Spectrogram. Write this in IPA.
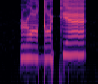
ɭ ɔ˧ dˤ ʌ˧ kʲ æ˥

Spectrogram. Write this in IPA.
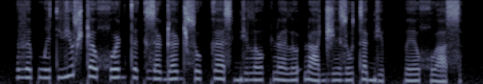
ð e p w i t vʲ u s ʈ ɛ χʷ ɛ ɖ t̪ e k z ɛ ɖ ɛ ɖ s u k ɛ s bʲ ɯ l ɤ k ɳ ɛ l ɯ ʔ ɳ a d͡ʒ i z u t ɛ bʲ e pː e χʷ a s

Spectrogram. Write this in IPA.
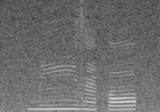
m ĩː z ɛ̃ θ ɒ

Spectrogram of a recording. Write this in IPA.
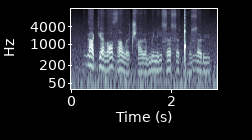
ɡ a˥˨ kʲ a˥˨ l ɔ˧˥˧ zˤ i˩˧˩ w œ˨˩˦ t͡ʃʰ a˩˧˩ ɭ ə˧ m i˥˨ ɳ i˧˥˧ ɬ ə˧˥˧ ɬ ə˨˥ ɡ͡ǃ o˨˩˦ ɮ œ˥˨ ɽ y˧

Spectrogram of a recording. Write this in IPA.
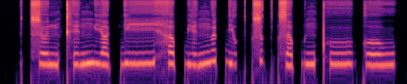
t͡s ɵ˨ n kʰ ɪ˨˥ ŋ j ɐ˨ k̚ j iː˨˧ h ɐ˧ p̚ j ɪ˨˥ ŋ ɵ˥ t̚ j ʊ˨ k̚ t͡s ʊ˥ k̚ t͡s ɐ˨˥ p̚ ɪ˧ ŋ pʰ uː˧ k o˧ w

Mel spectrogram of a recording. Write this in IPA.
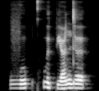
v o p kʷʰ ɐ pʲ ɑ n d ɐ

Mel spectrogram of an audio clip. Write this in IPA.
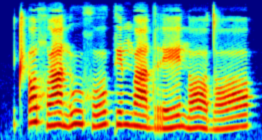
t͡ʃʼ ɔ˦˥ χʷ aː˩˧˩ n uː˦˨ x oː˩˥ k e˦˥ ŋʷ aː˦˨ d r eː˩˥ n ɔː˩˧˩ d ɔː˩˥

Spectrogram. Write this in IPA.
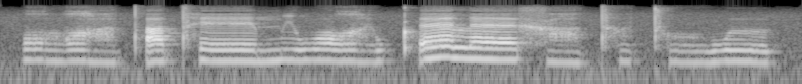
ʁ o̤ ʁ a̤ tʼ a tʰ eː m i w o ʁ e̤ w kʼ ɛ l ɛː x a̤ tʰ ə̤ tʰ o̤ w ɯ

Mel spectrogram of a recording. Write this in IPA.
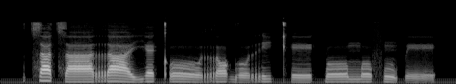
t͡s a˦ t͡s aː˨ r aː˦˨ j ɛ˦ kʼ oː˦˨ r ɔ˦ ɡ o˨ r i˦ kʰ eː˨ k͡p oː˦ m o˦ f ũ˦˨ p eː˨

